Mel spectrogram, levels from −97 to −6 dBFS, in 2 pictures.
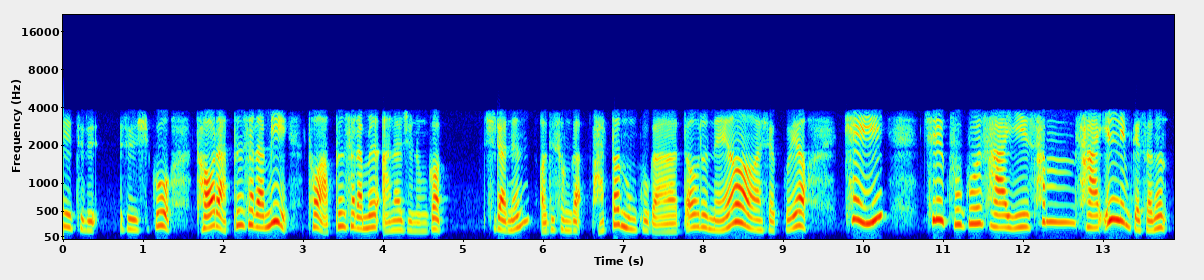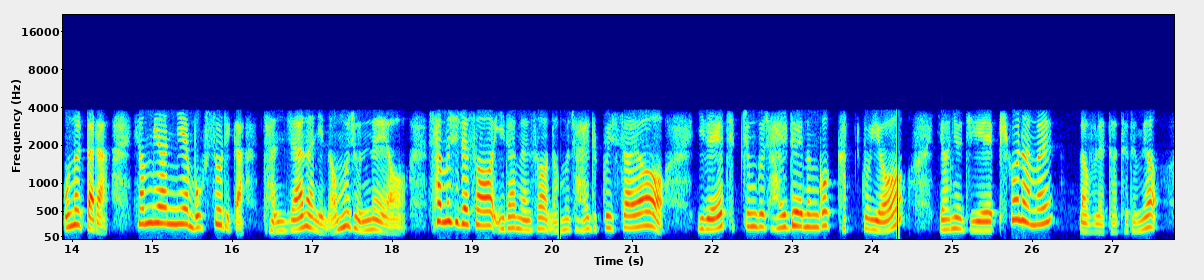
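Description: At 20.07 s and again at 24.3 s, packet loss filled with silence cuts a 30 ms hole into the speech, which fits one lost packet each time. Each gap has hard edges and shows as a flat, empty band on the waveform and spectrogram, inside G.711's narrow telephone band.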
